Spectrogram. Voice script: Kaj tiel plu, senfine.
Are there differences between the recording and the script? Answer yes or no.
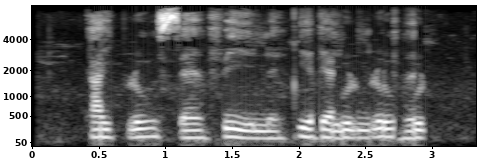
yes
